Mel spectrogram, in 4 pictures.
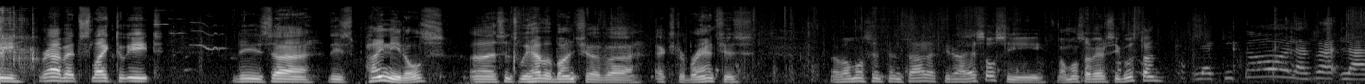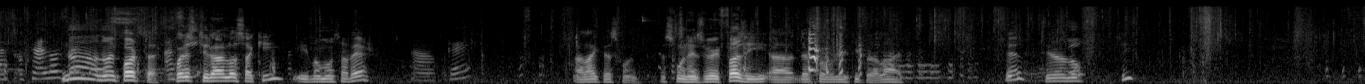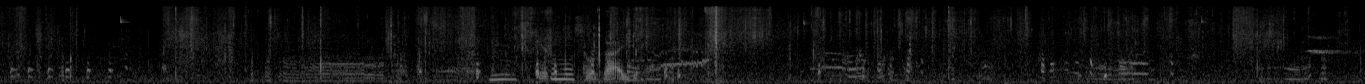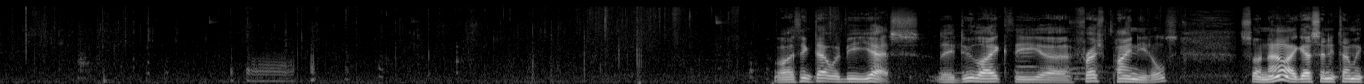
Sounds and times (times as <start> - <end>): Cluck: 20.2 - 24.3, 26.7 - 34.5, 35.4 - 40.8, 41.6 - 45.7.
